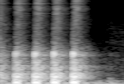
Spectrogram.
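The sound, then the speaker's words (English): Four firm knocks on a door in a quick, even rhythm, each a solid low thud with a short ring, then quiet; distinct, with no voices. “Oh, getting knocks at the door.”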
